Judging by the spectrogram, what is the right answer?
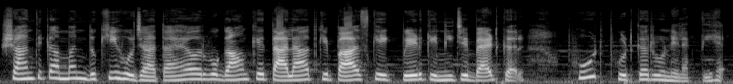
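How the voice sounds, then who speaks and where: A woman's voice: fairly high pitch, measured pace. A woman reading scripted storybook narration for a cartoon moral tale. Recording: music behind the voice.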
